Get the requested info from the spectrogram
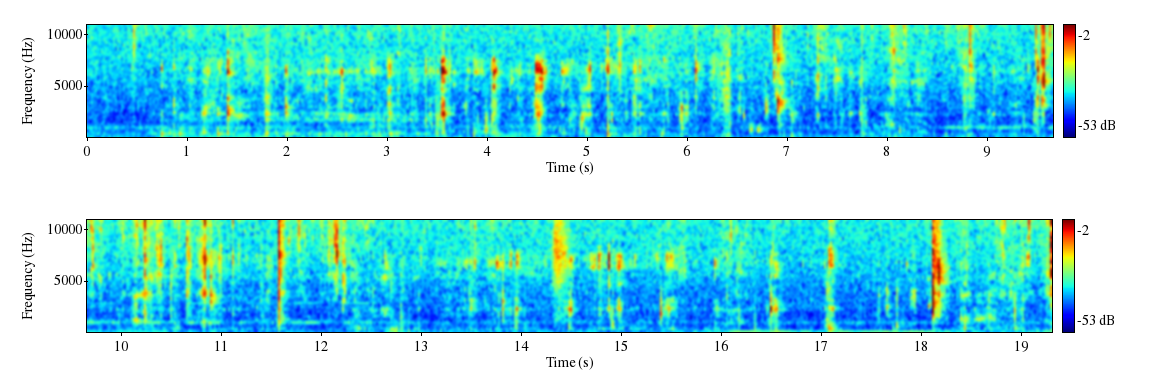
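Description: Close-miked chewing and biting of a burger and soft French fries, with many short wet mouth clicks and smacks.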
